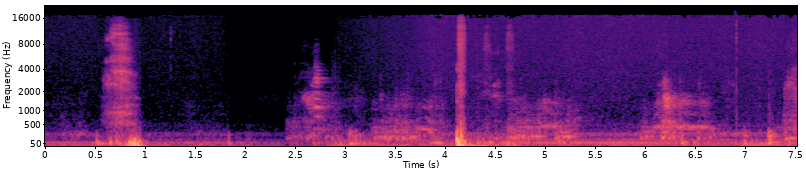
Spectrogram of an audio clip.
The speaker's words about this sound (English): Listen to the dog. This dog is losing his fucking nerve. The dog is losing her mind. Just go to bed.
